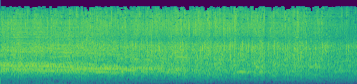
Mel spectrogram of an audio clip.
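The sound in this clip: Audience applause at a live dangdut koplo show, a dense, steady wash of many hands clapping that stays loud and eases off slightly toward the end.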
